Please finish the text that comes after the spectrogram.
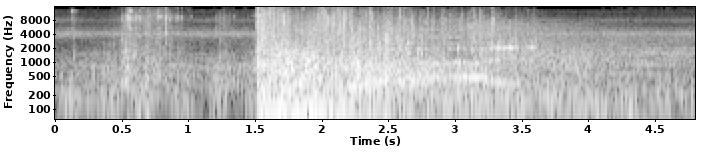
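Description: A grenade explodes in the Phoenix Point tactical game. A single loud, close boom with a deep low thud rolls out into a long, fading rumble after a quieter stretch of background sound.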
